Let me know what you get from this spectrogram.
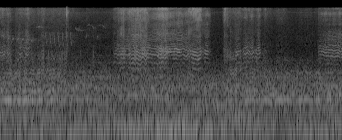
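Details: Early in the morning before sunrise, bumblebees rolling in poppy flowers for pollen hum with a deep, steady, droning buzz that swells and fades as they move close.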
